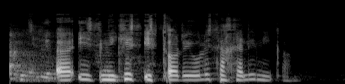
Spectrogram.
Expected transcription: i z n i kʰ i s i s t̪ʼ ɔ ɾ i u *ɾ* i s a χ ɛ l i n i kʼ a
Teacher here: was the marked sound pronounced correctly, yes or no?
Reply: no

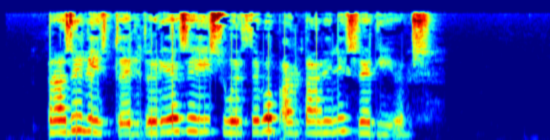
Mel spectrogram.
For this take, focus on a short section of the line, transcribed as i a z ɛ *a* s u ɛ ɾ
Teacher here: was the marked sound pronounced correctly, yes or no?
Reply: no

